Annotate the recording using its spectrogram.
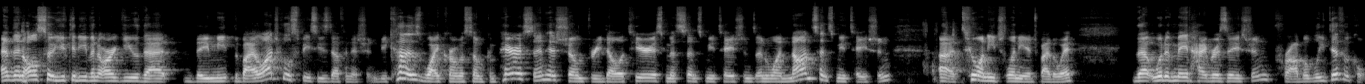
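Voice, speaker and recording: With a bright, sharp tone and fairly high pitch, a man talks at a very fast pace with lively intonation. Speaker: evolutionist debater. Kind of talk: formal debate.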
